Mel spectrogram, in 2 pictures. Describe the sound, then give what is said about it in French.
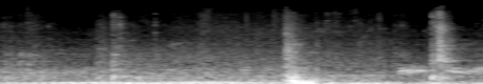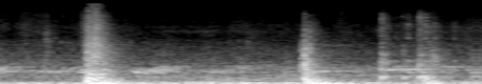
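A large orange metal security gate, one of two enormous gates forming an airlock, rolls and clanks shut, with several heavy thuds and bangs over a steady low rumble like an idling engine. “On est dans un espèce de sas, en fait, entre deux énormes portails orange.”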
